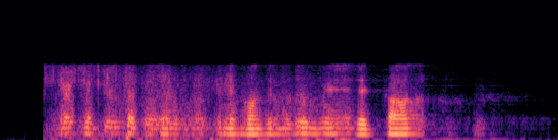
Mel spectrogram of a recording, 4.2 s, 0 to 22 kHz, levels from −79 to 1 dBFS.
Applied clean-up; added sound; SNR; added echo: neural separator model SepFormer WHAMR!.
